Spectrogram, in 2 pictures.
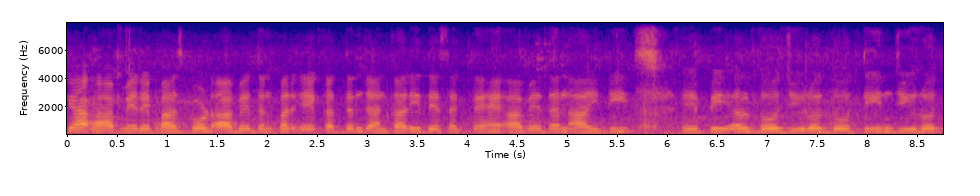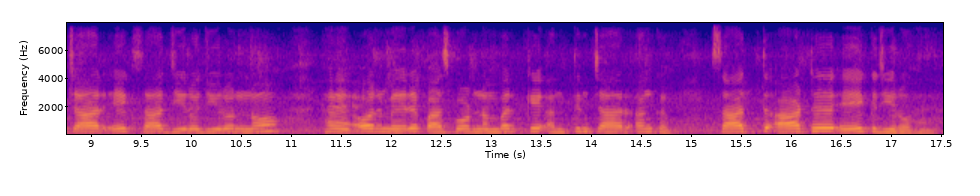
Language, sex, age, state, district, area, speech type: Hindi, female, 45-60, Uttar Pradesh, Sitapur, rural, read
